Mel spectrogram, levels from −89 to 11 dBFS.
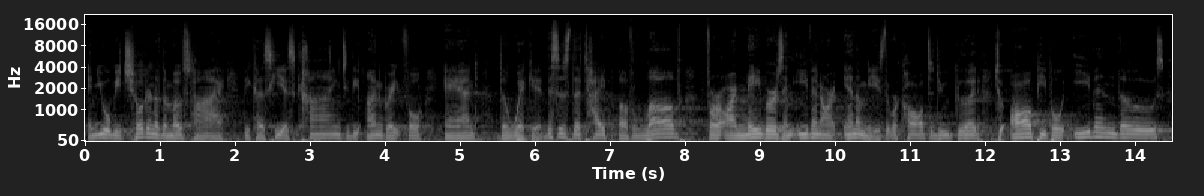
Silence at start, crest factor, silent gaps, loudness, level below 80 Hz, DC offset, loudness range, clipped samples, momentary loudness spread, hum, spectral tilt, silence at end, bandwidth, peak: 0.05 s; 16 dB; none; -40 LUFS; -56 dBFS; under 0.1%; 6 LU; under 0.1%; 9 LU; none; -6.5 dB/octave; 0 s; 18 kHz; -22 dBFS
